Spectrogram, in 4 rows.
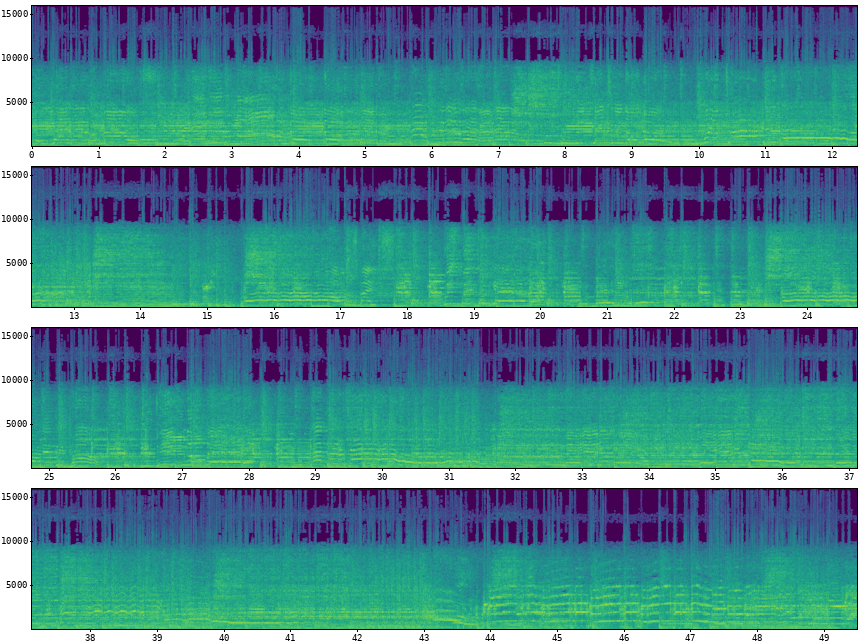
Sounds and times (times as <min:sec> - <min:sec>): Singing: 0:00.0 - 0:13.0, 0:23.6 - 0:41.8
Music: 0:00.0 - 0:49.5.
